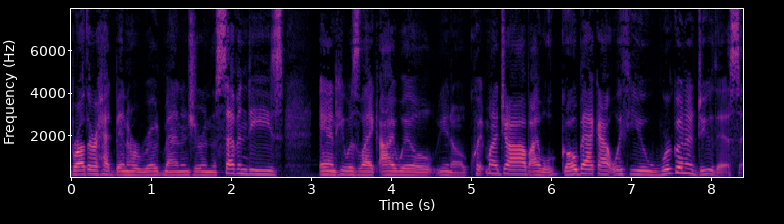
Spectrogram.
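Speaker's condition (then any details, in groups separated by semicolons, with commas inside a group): No condition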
